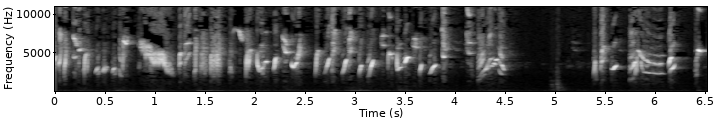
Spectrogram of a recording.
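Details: European goldfinch, Moroccan Parva from North Africa, pouring out a fast, continuous twittering song of high, tinkling notes, slurred whistles and buzzy chatter, broken by one brief pause near the end.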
